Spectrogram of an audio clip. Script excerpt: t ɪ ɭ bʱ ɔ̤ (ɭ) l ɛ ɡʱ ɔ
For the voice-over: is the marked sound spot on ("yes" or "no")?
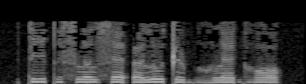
no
